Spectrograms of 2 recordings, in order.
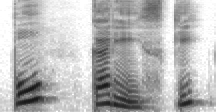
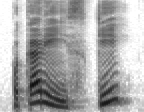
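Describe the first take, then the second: First: The first syllable is stressed with a clear o. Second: The first syllable is unstressed with a reduced a. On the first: "제가 방금은 뽀라고 강조를 해드렸지만" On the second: "원어민처럼 발음을 할 때는 ... 빠로 발음을 해주셔야 합니다"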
